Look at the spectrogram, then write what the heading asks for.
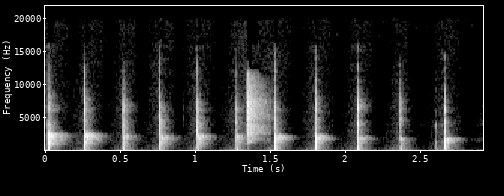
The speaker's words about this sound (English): Looks like that's your round of applause.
